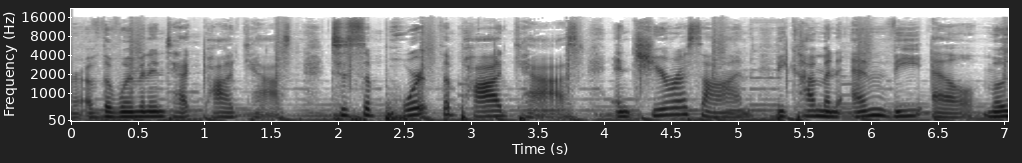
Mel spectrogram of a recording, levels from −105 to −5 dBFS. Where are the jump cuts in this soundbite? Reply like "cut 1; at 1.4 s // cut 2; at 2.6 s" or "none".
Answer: none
